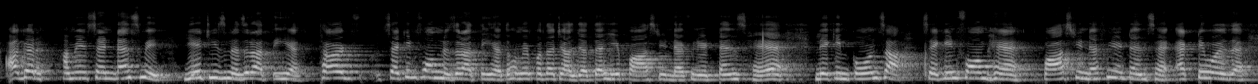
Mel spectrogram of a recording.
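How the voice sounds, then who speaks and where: A woman's voice: high voice, steady tone, moderate pace, few pauses. A woman teaching an English grammar lesson, explaining step by step, repeating key terms and addressing her students directly. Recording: echoey room.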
